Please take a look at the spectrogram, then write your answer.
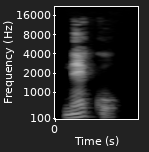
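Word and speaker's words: ねこ: For example, neko. This shows the accent is on the first syllable, and then the pitch drops after the first syllable.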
